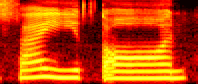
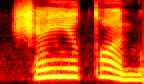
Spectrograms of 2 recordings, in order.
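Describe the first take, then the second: First: The word begins with a plain 's' sound. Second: The word begins with a 'sh' sound. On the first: The speaker calls it wrong. "bukan saiton" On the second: The speaker calls it right. "syaiton bukan saiton"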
